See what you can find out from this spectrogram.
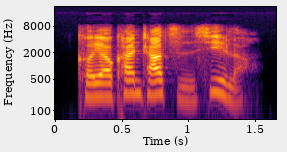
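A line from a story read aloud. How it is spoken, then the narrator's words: Sighing addition. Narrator (Chinese): 金上道，叹了叹气，他又补充道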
